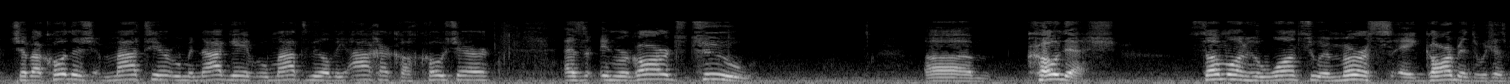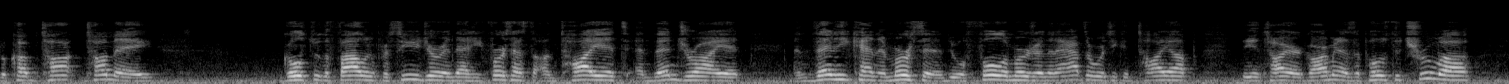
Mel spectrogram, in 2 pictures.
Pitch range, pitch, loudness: 175-210 Hz, 195 Hz, -21 LUFS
